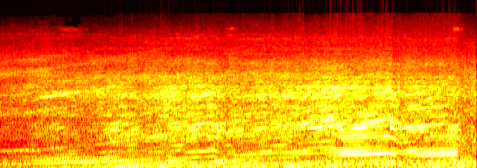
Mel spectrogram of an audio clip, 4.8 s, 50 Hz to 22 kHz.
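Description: A Ducati Multistrada V4S motorcycle accelerating hard in sport mode. The engine note climbs steadily through the gears in one continuous, loud, close roar with wind rush and no speech.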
